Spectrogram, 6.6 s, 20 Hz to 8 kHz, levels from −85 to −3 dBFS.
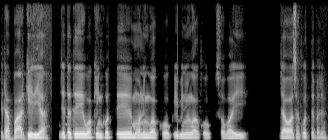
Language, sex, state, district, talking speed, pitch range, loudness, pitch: Bengali, male, West Bengal, Kolkata, 165 wpm, 85-95 Hz, -17 LUFS, 90 Hz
